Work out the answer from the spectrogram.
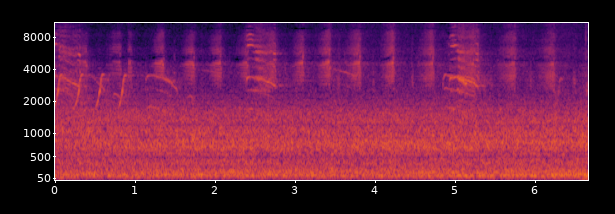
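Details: Bald Eagle in the Florida Everglades, at its nest with a baby about 10 days old, giving thin, high, piping chirps that drop in pitch in scattered short bursts, over a steady low rumble.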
